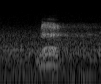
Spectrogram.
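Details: A single short, rough roe deer bark, harsh and slightly nasal, standing out from a quiet hissing background.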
